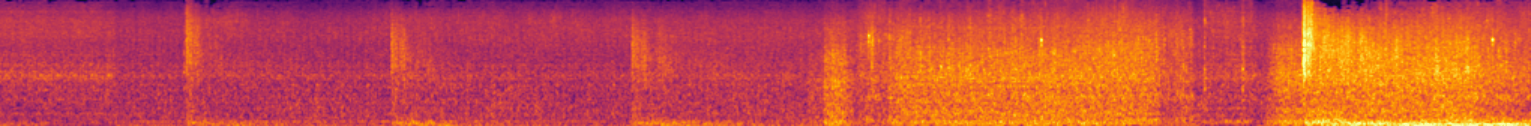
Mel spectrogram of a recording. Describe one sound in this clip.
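A tank engine rumbles low and steadily, growing louder.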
